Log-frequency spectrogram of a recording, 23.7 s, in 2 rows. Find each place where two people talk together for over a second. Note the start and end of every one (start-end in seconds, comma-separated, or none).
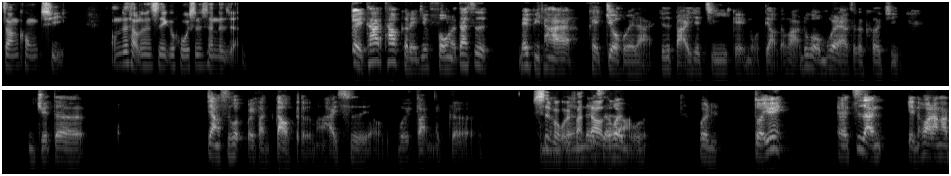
18.5-19.7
